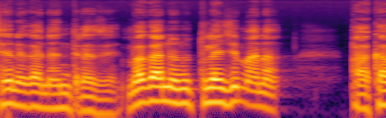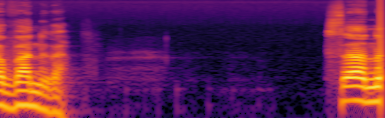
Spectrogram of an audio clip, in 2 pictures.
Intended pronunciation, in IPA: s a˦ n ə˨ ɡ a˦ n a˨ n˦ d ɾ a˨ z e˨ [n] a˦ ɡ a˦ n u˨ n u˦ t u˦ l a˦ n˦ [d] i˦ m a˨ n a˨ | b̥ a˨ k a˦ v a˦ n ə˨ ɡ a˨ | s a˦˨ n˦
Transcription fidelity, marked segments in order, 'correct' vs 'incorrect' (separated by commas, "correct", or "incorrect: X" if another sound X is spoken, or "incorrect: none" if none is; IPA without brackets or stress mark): incorrect: m, incorrect: d͡ʒ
